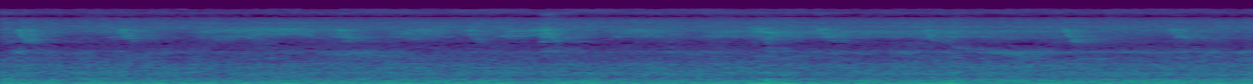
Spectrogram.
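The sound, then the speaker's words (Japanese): Cicadas, many of the min-min kind, drone steadily outdoors in Tokyo, a continuous high buzzing with small pulsing swells, while occasional bird chirps sound. No one speaks. “外の音聞こえてますかセミとか鳥とかの声聞こえますかセミの声が違うんだよな今今東京に住んでるんですけど”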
